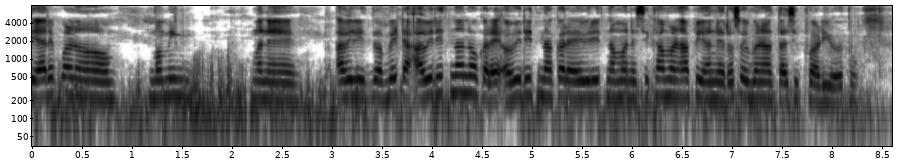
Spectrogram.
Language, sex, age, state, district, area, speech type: Gujarati, female, 18-30, Gujarat, Junagadh, rural, spontaneous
